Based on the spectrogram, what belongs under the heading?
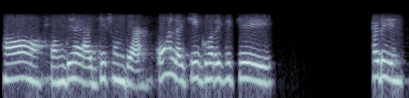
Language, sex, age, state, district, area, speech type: Odia, female, 18-30, Odisha, Rayagada, rural, conversation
